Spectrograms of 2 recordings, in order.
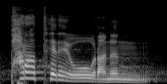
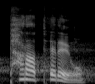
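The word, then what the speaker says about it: παρατηρέω: 여기서 삼가 지키니라고 하는 이 번역된 이 헬라어는 파라테레오라는 이렇게 발음하는 헬라어 단어인데요. 제가 오늘 여러 번 이 단어를 말씀드리겠습니다. 파라테레오.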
